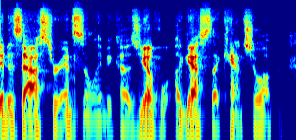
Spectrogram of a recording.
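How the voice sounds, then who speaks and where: A man speaks fairly quickly on a very clean recording with a silent background. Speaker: podcaster, guest on a podcast. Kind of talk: casual interview chat. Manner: fast, sometimes flubs words; hesitant, repeats words.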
